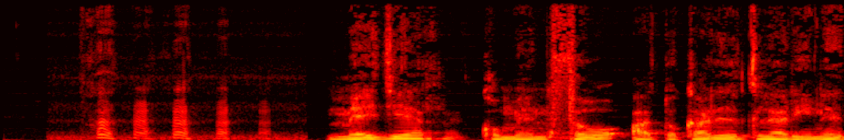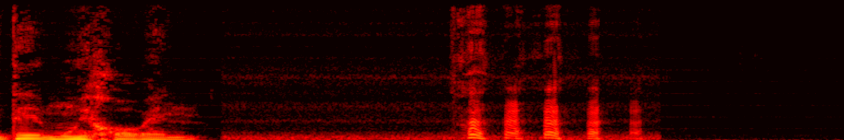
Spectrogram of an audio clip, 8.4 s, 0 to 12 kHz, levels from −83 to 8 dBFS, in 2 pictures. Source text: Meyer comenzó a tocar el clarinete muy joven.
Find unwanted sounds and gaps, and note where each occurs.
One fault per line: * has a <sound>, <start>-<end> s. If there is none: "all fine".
* has a laugh, 0.4-1.4 s
* has a laugh, 6.5-7.5 s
